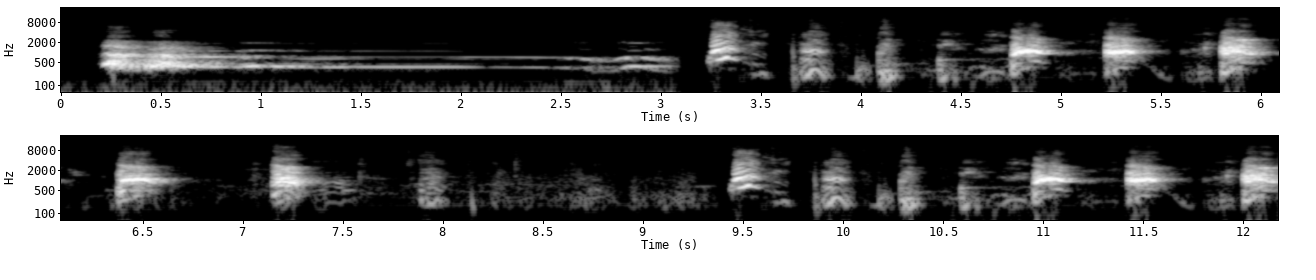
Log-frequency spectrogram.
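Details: Dog opening with a long, wavering whine or low howl for about three seconds, then breaking into sharp, punchy barks, singly and in quick pairs, through the rest of the recording.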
